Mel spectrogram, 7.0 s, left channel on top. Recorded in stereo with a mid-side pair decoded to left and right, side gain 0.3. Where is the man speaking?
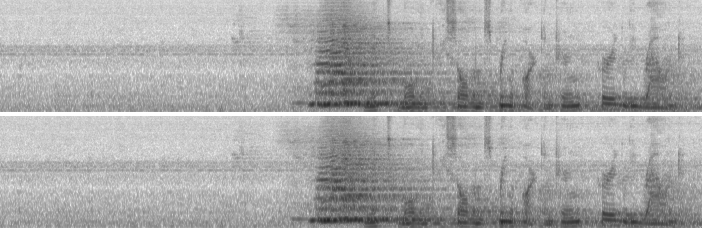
5° left, 2 m.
